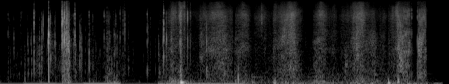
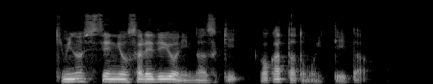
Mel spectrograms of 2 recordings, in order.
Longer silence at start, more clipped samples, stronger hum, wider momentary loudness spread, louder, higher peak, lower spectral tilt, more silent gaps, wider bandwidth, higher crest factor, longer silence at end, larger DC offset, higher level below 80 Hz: second, 0.1 s vs 0.55 s; neither; neither; about the same, 16 LU vs 16 LU; second, -33 LUFS vs -23 LUFS; first, -2 dBFS vs -6 dBFS; second, -1.5 dB/octave vs -5.5 dB/octave; neither; first, over 20 kHz vs 11.5 kHz; first, 32 dB vs 18 dB; second, 0 s vs 0.7 s; neither; first, -44 dBFS vs -60 dBFS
